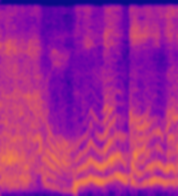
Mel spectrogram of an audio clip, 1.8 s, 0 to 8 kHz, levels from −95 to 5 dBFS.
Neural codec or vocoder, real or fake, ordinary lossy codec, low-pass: codec, 16 kHz, 1.1 kbps, Voila-Tokenizer; fake; none; 7.2 kHz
